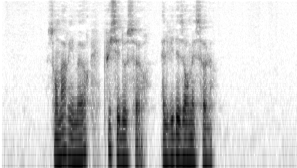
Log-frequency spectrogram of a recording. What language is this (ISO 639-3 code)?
fra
